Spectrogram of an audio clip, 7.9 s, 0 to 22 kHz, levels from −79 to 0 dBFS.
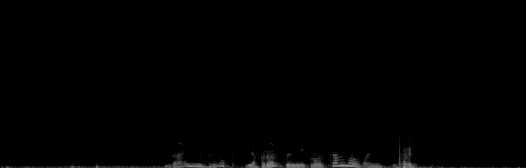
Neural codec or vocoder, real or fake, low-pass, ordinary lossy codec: codec, 16 kHz, 1.1 kbps, Voila-Tokenizer; fake; 5.4 kHz; AAC, 24 kbps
